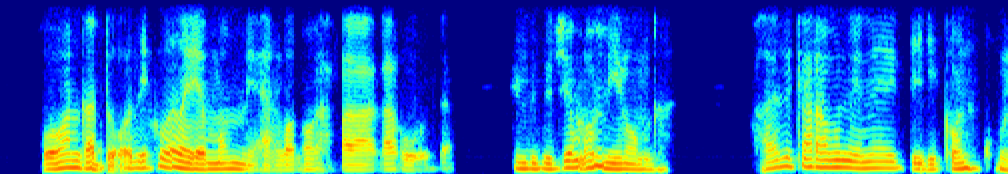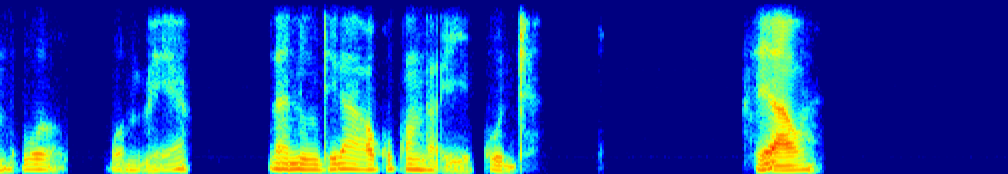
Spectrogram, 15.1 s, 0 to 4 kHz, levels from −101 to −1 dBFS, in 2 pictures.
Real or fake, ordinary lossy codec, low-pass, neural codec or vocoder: fake; Opus, 24 kbps; 3.6 kHz; codec, 16 kHz, 1 kbps, FunCodec, trained on Chinese and English, 50 frames a second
